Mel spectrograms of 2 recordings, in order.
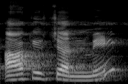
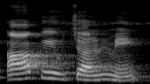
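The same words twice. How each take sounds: The two takes are said the same way.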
